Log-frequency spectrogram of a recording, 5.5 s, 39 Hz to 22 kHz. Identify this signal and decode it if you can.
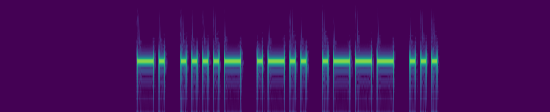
Morse code, heard as a keyed tone, about 22 wpm, 700 Hz. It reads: N4LJS
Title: USA Call Signs - 5 Characters - Repeated 3x - 22wpm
